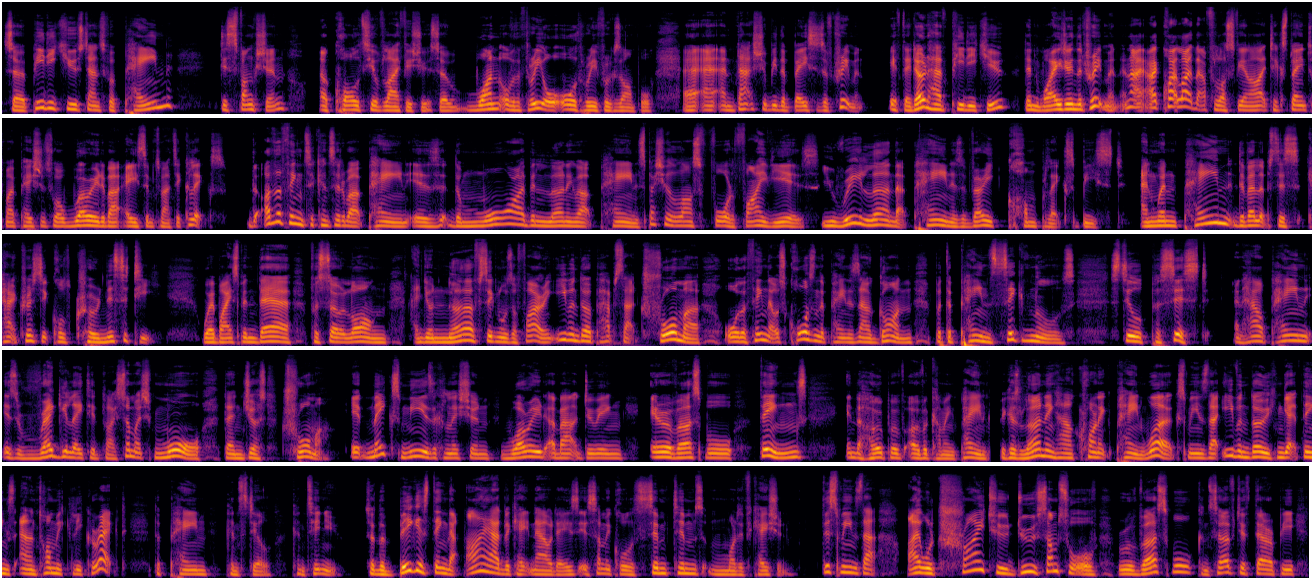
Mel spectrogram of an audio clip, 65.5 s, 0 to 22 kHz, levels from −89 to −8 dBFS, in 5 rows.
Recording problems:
none

